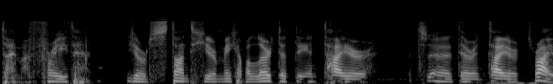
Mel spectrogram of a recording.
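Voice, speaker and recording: In a put-on character voice, a man speaks at a moderate pace and medium pitch with monotone, flat intonation. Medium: actual play.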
